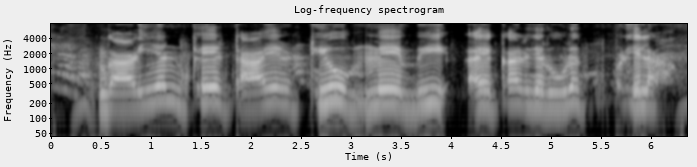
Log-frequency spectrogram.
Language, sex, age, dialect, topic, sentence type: Bhojpuri, male, 18-24, Northern, agriculture, statement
